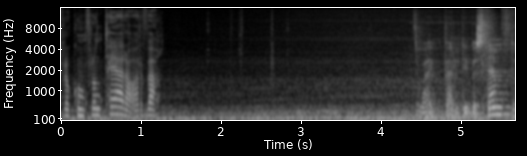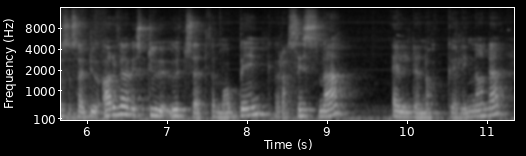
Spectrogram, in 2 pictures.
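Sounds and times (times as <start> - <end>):
speech: 0.0 - 1.4, 4.4 - 11.3
engine rumble from inside a moving car: 0.0 - 10.8
road noise: 0.0 - 11.3.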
